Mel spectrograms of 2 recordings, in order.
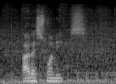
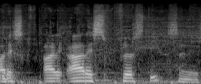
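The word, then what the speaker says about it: Ares I-X: Dunque, andiamo poi a vedere che Ares 1X avanza, nel senso che va di step. Tu me lo leggi, Ares 1X? – Ares 1X. – Ok. – O Ares First X suona malissimo. No.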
